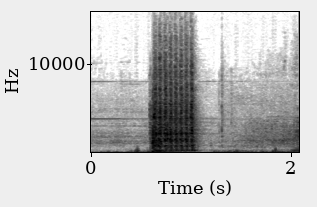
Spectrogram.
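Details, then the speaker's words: 2012 Range Rover Evoque tailgate latch fault, car won't lock: half-second burst of rapid mechanical rattling as the latch tries to close; actuator chattering from low battery voltage. "no idea why that done that [Music] some strange noises coming through that"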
